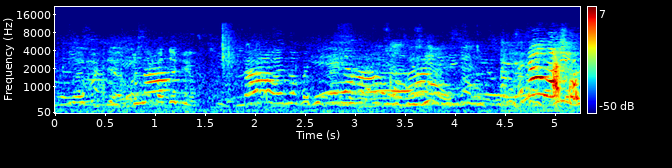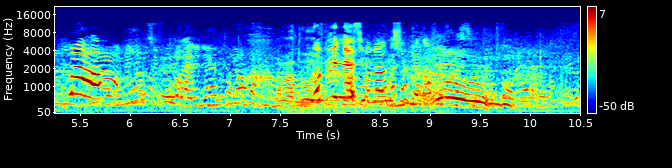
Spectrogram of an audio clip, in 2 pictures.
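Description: Children chatter and call out to each other nearby, outdoors.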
